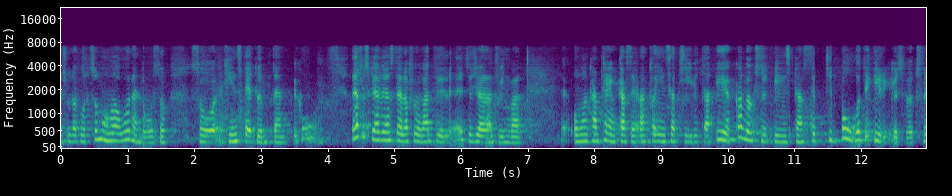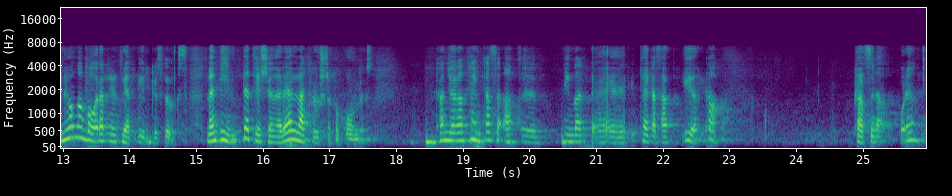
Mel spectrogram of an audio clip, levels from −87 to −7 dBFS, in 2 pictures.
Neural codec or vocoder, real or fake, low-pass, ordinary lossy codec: codec, 44.1 kHz, 2.6 kbps, DAC; fake; 7.2 kHz; none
